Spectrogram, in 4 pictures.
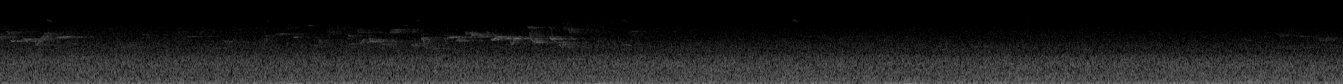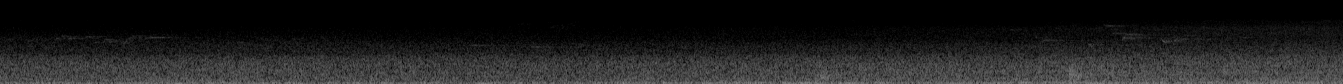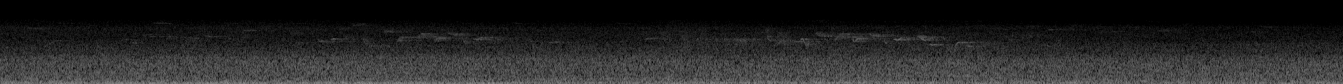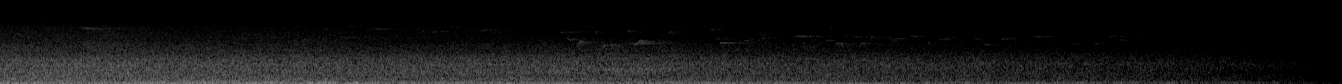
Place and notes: burg/wupper, burger höhe: evangelischer friedhof - the city, the country & me: protestant cemetery
windy afternoon, wind rustling through leaves, traffic noise of L 407
the city, the country & me: june 18, 2011
Solingen, Germany, 18 June, 13:35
